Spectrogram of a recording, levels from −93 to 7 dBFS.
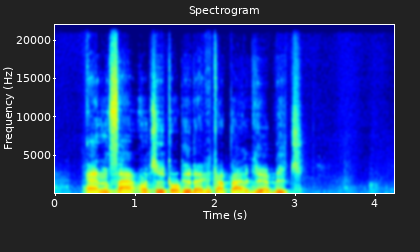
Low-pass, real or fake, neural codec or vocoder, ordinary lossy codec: none; fake; codec, 44.1 kHz, 3.4 kbps, Pupu-Codec; none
